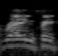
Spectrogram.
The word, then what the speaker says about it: Reading: Yes, we've always called it Reading Creek. I've been here since '72, and it's been Reading Creek. But it's like, read and read. I mean, yeah, they're spelled the same and they're pronounced differently.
